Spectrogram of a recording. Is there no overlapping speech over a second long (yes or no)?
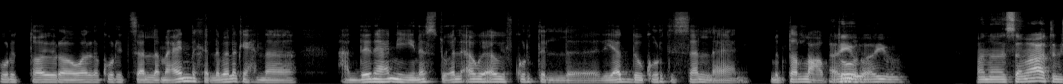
yes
